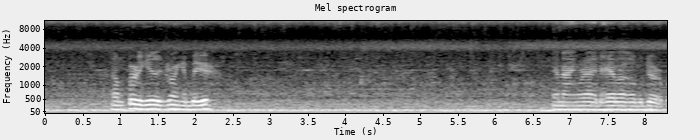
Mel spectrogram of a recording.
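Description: A man speaks briefly in a drawn-out voice close by.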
